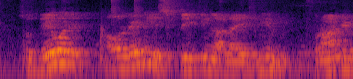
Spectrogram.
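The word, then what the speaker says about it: عَلَيْهِمْ: Him, alayhim. Instead of alayhum, alayhim. Ease of pronunciation.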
